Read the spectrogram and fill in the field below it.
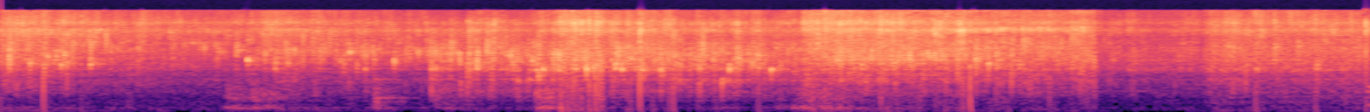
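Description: Potato pieces fry in hot oil spiced with whole cardamom, cinnamon, cloves and cumin for a Bengali chicken kosha, a close, continuous sizzle broken by scraping stirs and brief louder crackles.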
